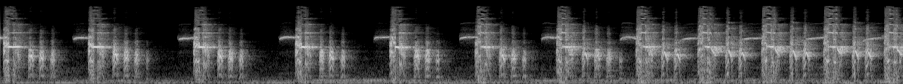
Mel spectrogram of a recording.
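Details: Brown francolin from Pakistan, recorded for hunters. A steady series of about fourteen phrases, each a sharp high whistled note dropping into a rasping chatter, coming faster and more crowded toward the end.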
